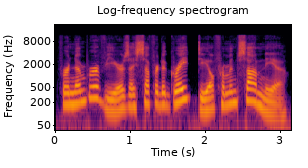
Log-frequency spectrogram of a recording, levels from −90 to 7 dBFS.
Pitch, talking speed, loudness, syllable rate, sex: 170 Hz, 230 wpm, -18 LUFS, 5.6 syllables/s, male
